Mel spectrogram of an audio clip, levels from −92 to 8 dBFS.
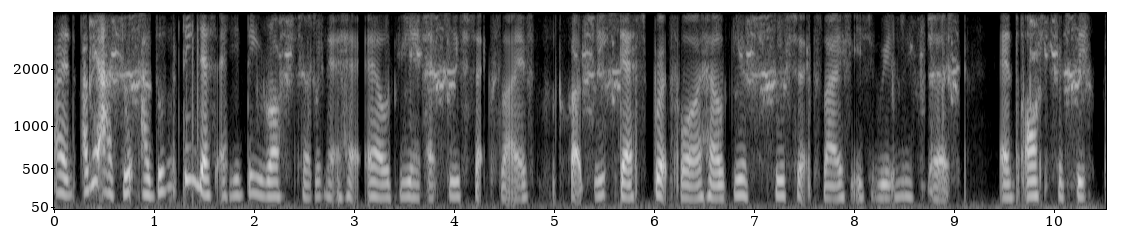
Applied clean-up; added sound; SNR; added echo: neural diffusion model UNIVERSE++.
